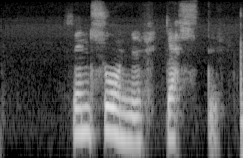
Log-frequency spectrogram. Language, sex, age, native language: Icelandic, male, 10, Icelandic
